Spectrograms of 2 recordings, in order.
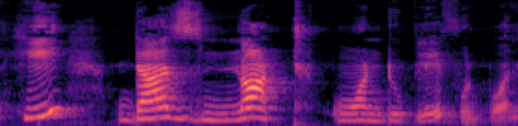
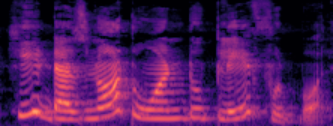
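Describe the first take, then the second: First: "does not" slowed and set apart by a pause; stress on not. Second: Said in the usual way. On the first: Shown as a demonstration. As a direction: lean hard on "not", drawing it out. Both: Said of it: "putting a stress on the word".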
